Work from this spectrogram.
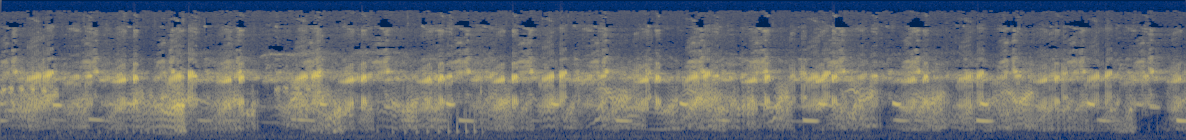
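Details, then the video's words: Many frogs calling at once in a thick, continuous croaking chorus; rough rattling pulses overlap with brief clear notes, repeating without pause. "FROGS CROAKING"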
